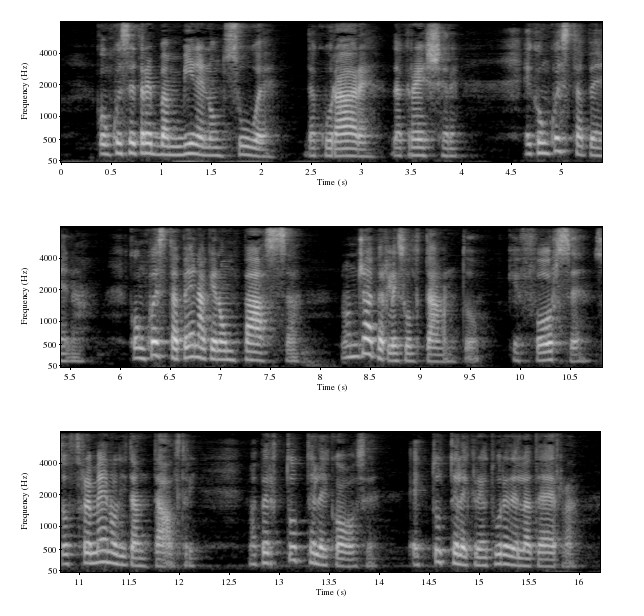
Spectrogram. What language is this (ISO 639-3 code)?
ita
